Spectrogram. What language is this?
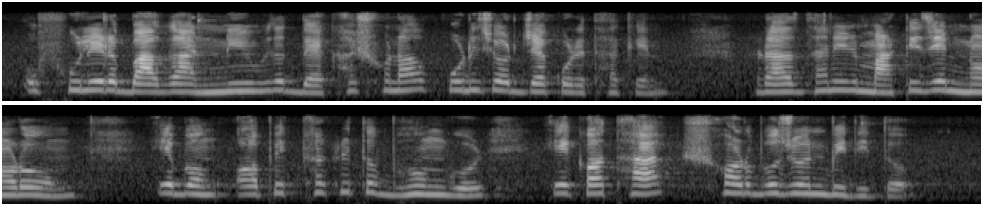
Bangla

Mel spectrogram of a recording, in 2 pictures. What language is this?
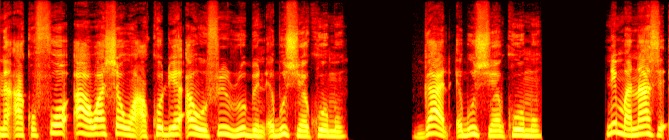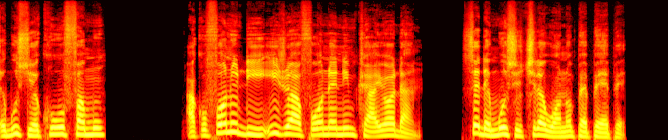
Akan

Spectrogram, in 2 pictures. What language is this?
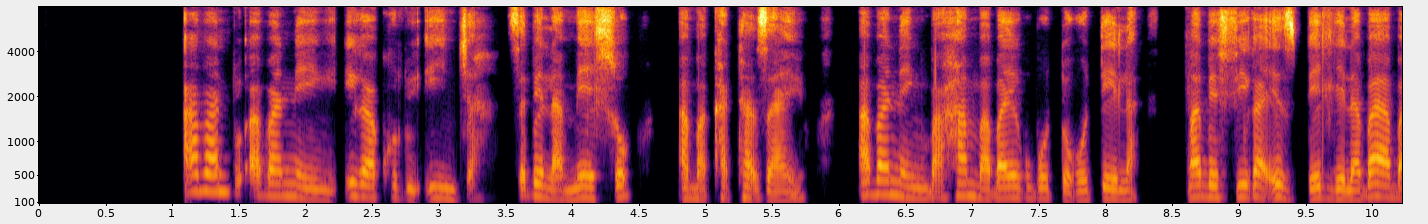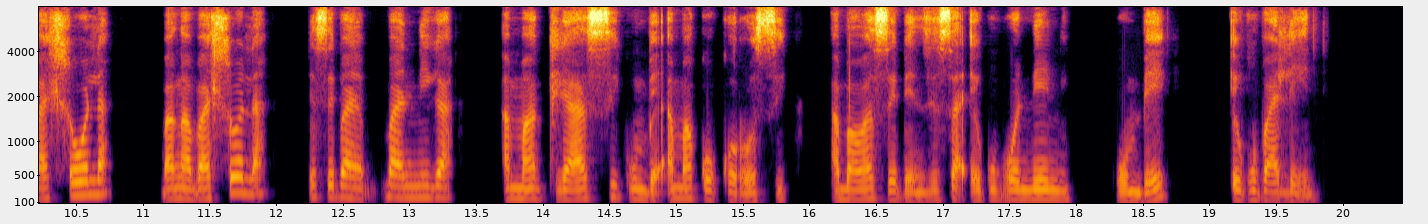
North Ndebele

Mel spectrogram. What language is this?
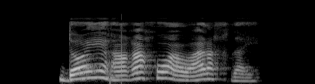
Pashto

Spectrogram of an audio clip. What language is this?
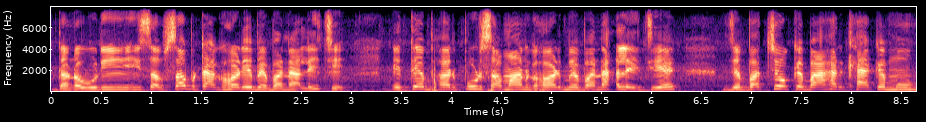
Maithili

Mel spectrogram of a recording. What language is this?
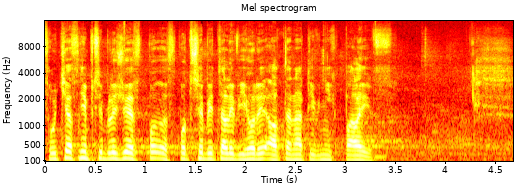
Czech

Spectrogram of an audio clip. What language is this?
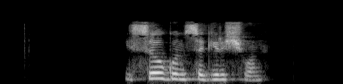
Abkhazian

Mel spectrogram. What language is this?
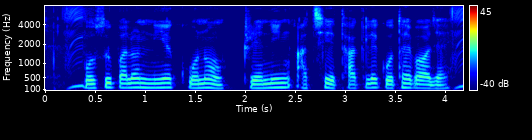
Bangla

